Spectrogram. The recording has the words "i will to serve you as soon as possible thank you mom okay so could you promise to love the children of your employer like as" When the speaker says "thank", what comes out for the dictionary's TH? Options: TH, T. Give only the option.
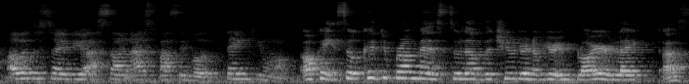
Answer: T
